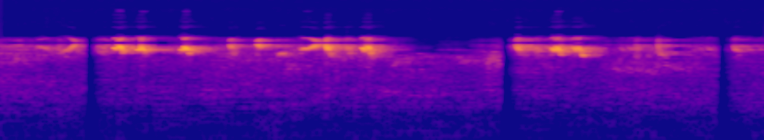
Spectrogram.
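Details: Oriental magpie-robin song with lively sequences of varied whistles, chirps and trills, broken by two brief silent gaps, the phrases coming in quick clusters.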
